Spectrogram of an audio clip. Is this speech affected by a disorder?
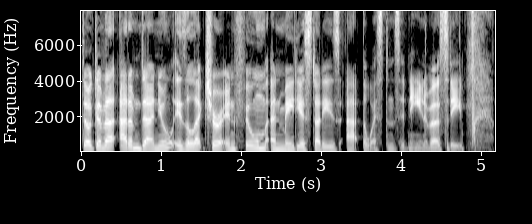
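No.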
